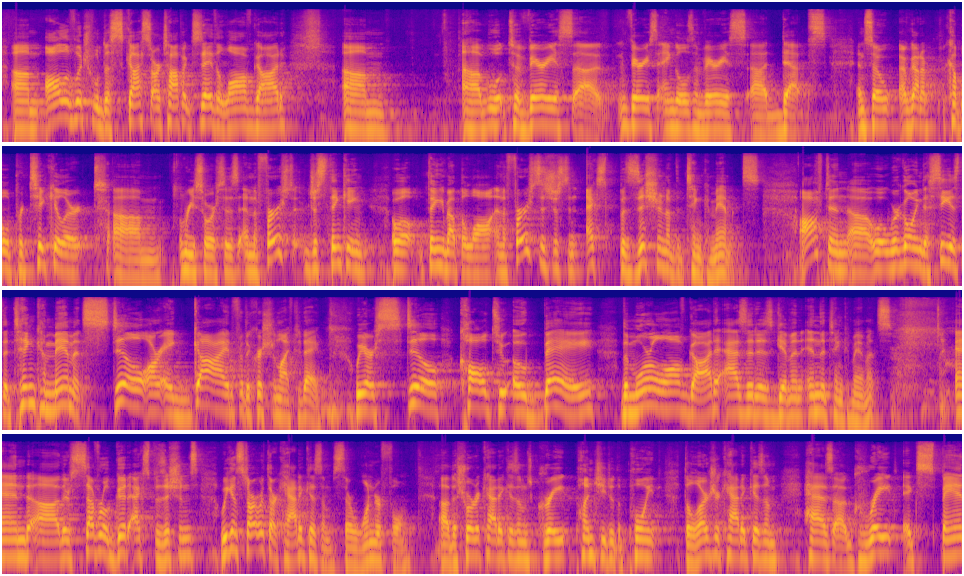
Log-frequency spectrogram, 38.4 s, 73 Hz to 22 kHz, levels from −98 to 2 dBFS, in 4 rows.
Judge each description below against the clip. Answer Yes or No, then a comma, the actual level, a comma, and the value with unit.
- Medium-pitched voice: Yes, medium, 150 Hz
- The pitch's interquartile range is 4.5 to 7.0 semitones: No, average, 3.8 semitones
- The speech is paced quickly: No, average, 195 wpm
